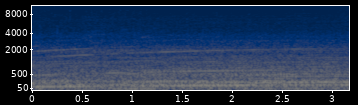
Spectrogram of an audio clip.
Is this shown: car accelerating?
yes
